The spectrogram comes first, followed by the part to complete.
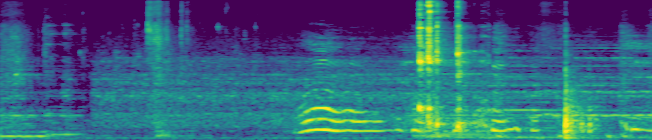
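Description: Kitchen clinks of a glass jar and utensil being handled over a slow cooker: a quick run of sharp clinks about four seconds in and a single louder knock near the end. A short voice-like note comes just before the clinks, over a television playing low in the background.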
